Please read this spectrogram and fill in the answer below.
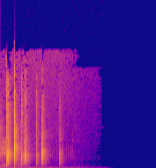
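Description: Handclapping from a small audience, sharp and irregular, dying away over about a second and a half over a low hum before the sound cuts to silence.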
